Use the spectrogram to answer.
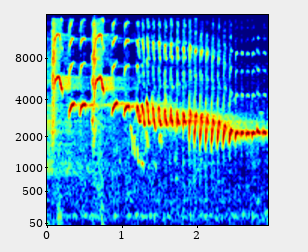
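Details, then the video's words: White-rumped shama singing rare, odd tutor song to stir up rival birds: a few high looping notes, then a long rapid trill of repeated short notes that gradually drops in pitch. "Masteran murai batu Suara Aneh unik langka bikin lawan ngamuk sambar materi"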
